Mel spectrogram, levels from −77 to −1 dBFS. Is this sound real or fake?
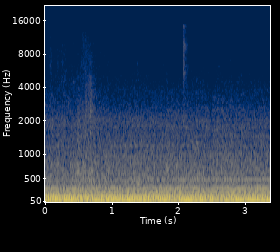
real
